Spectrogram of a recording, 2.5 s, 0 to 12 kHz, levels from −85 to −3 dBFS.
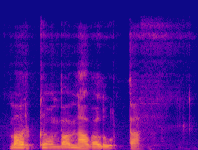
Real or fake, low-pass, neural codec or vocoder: fake; 10.8 kHz; codec, 32 kHz, 1.9 kbps, SNAC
